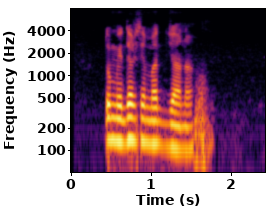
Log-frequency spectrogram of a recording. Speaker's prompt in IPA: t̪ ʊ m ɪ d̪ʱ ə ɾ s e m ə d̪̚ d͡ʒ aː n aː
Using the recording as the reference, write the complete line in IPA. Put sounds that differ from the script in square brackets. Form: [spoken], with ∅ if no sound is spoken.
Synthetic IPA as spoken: t̪ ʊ m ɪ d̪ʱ ə ɾ s e m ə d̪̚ d͡ʒ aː n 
